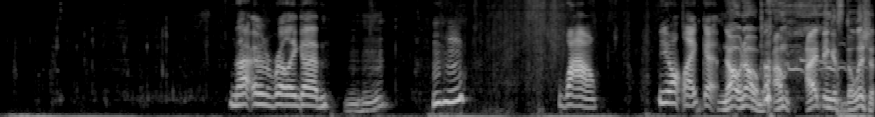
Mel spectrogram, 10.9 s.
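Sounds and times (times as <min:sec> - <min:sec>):
biting into crisp thin St. Louis style pizza crust: 0:00.0 - 0:02.9
speech: 0:02.9 - 0:06.0, 0:07.0 - 0:07.6, 0:08.3 - 0:10.9
laughter: 0:09.6 - 0:10.9.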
